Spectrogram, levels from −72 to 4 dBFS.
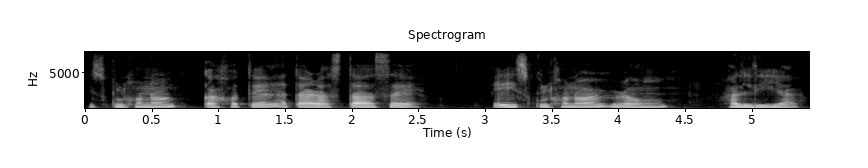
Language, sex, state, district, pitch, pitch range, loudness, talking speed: Assamese, female, Assam, Sonitpur, 245 Hz, 230-260 Hz, -18 LUFS, 120 wpm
